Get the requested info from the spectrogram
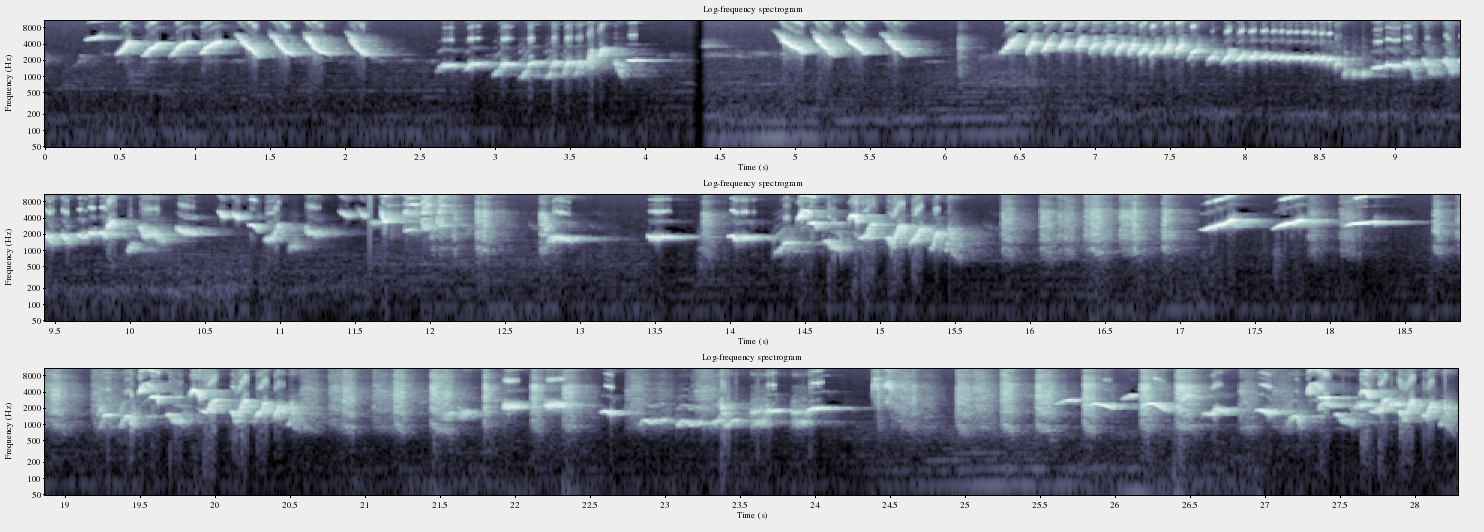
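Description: White-rumped shama singing a long, varied song: rapid chattering trills mixed with whistled notes that slide up and down, broken by short pauses between phrases.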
